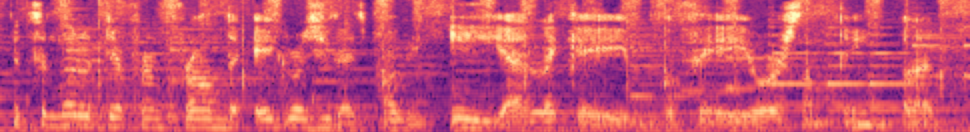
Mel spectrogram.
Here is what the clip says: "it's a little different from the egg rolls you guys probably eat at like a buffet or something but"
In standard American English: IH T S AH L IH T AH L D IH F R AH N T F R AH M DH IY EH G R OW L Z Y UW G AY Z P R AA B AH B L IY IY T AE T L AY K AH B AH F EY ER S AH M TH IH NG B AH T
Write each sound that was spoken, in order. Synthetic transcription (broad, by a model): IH T S AH L IH T L D IH F R AH N T F R AH M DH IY EH G R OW Z Y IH G AY Z P R AA B AH B L IY IY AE L AY K AH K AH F EY ER S AH M TH IH NG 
